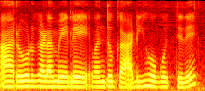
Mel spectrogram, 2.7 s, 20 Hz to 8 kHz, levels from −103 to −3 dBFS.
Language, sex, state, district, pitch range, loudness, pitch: Kannada, female, Karnataka, Bidar, 165-175 Hz, -17 LUFS, 170 Hz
